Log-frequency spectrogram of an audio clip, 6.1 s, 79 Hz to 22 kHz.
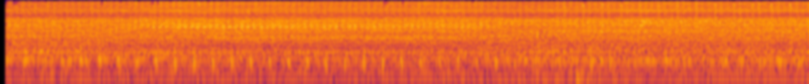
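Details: BMW X1 F48 xDrive 25e with the 125 HP B38 three-cylinder engine at cold idle: loud, dull non-metallic knocking about 3.5 per second from the back of the engine, quieter once warm; cause unknown.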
